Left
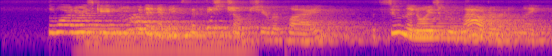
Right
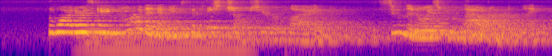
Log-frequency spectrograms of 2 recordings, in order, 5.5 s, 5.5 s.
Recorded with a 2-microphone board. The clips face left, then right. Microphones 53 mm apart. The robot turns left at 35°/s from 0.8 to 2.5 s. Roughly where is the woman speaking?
Behind right.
